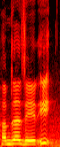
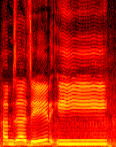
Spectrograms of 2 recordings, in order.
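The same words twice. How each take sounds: First: The final vowel is clipped with a jerk. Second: The final vowel is drawn out long. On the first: "ये झटका" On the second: "ये भी मैंने लंबा कर दिया"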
